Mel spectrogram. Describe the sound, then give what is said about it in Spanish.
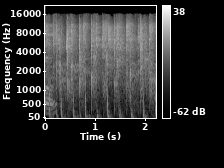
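Clapping in congratulation of a student honored as first escort of the national flag: many sharp claps in a quick, fairly steady rhythm, with a voice briefly audible at the start. “¡Felicitación! ¡Aplauso!”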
